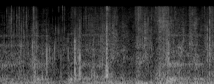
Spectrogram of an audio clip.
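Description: Plastic shrink-wrap on a vinyl record sleeve crinkling and crackling as it is worked loose by hand, a scatter of small irregular clicks.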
